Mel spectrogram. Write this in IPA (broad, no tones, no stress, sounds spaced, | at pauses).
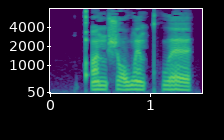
qʼ ə̃ n ʃ ɔ w ɛ̃ kʷʰ ɛ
